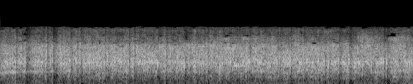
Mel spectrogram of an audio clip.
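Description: Steady, dense applause from an audience fills the whole stretch, loud and continuous with many hands clapping at once and no one speaking over it.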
